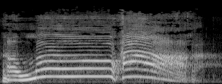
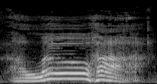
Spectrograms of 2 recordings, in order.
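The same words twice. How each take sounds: First: It is said with great enthusiasm. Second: It is said flatly, without enthusiasm.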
